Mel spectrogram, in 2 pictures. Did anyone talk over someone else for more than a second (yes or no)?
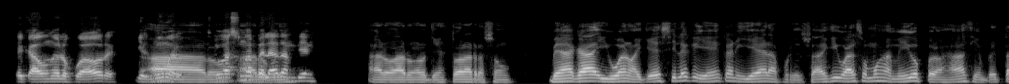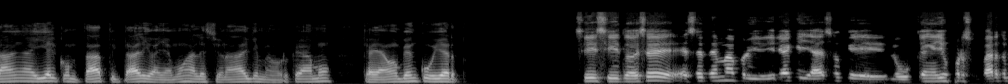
yes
